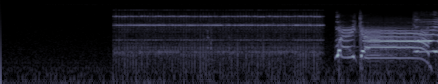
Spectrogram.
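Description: A steady electronic ringing tone, several high pitches held together, starts about two seconds in, runs for about three seconds and stops abruptly. Just after, sliding, gliding tones begin.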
